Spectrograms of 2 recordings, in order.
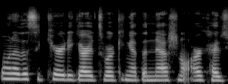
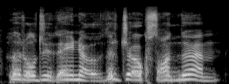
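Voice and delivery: evil gorilla; 5 dB louder than usual. A narrator's reading. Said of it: "Gorilla Grodd then smiled evilly".

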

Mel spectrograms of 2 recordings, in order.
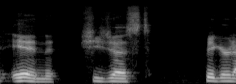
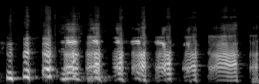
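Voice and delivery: high laugh; 8 semitones higher, 4 dB louder than usual. Real, not acted. Laughs at own pitch.

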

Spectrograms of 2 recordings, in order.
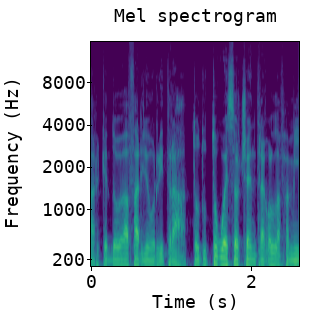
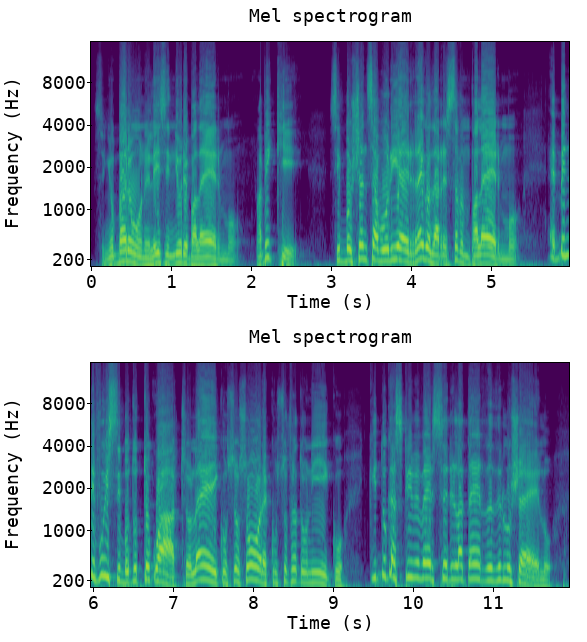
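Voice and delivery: loud, high broken Sicilian dialect; 9 semitones higher, 10 dB louder than usual. Acted. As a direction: rattle it off in coarse Sicilian dialect. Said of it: "in maniera sgrammaticata e volgare". (dialetto siciliano sgrammaticato)

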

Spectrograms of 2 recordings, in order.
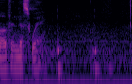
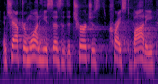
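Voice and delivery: higher and louder, rising preacher's fervor; preaching at full force; 5 semitones higher, 7 dB louder than usual. Acted. Pastor stirring his congregation on God's love, fervent preaching. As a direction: lift the congregation with each clause. Energetic scripture run.

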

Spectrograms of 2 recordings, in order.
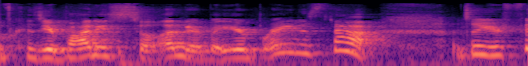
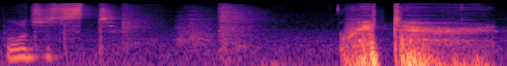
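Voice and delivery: whisper; 3 dB louder, much slower than usual. Pretend. Mock dramatic break announcement.

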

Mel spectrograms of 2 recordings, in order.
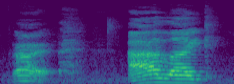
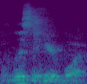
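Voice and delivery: Southern drawl; 9 semitones lower, 10 dB quieter, faster than usual. Shown as a demonstration. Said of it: "you just say".

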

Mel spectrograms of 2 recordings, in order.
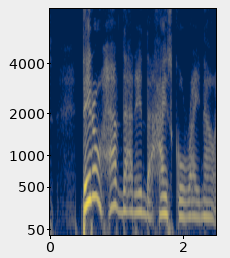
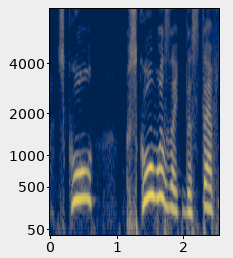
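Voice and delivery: loud exasperated rant; 7 semitones higher, 6 dB louder, slower than usual. Real, not acted. Ranting about school lunch.

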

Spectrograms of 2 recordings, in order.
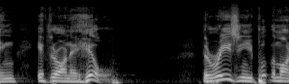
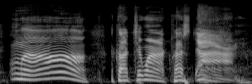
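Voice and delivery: mocking coworker; 2 semitones higher, slower than usual. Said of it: "She goes".

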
